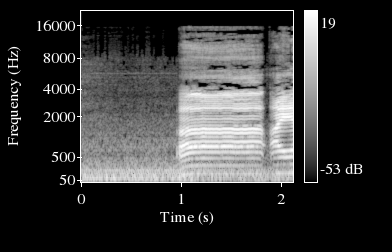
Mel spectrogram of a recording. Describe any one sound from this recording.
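A man sings out loudly close by.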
